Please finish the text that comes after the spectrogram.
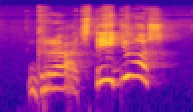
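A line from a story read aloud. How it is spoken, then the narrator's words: Yelling again. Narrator (Russian): снова завопил паутинник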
